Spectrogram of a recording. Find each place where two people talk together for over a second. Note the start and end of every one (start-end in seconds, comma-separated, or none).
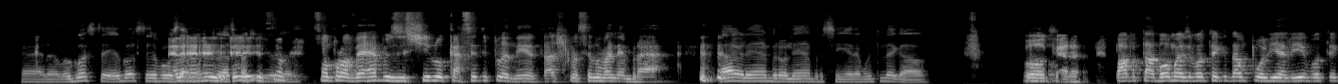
1.7-3.0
